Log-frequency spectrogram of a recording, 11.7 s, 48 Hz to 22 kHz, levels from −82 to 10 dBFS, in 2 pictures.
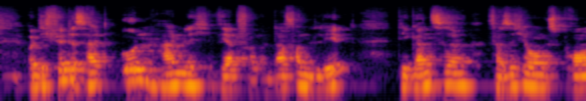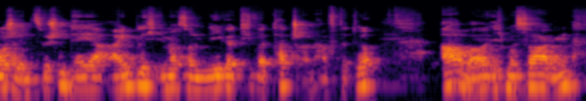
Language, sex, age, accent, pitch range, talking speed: German, male, 40-59, German, 110-125 Hz, 140 wpm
